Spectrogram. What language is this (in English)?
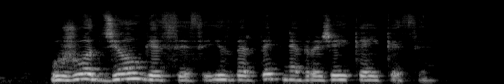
Lithuanian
